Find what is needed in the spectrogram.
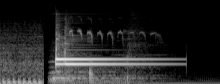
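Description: A motorcycle engine runs for the first half second and cuts off suddenly. A loud bell-like chime follows, two steady tones sounding together, dying away for about a second and a half before stopping abruptly.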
